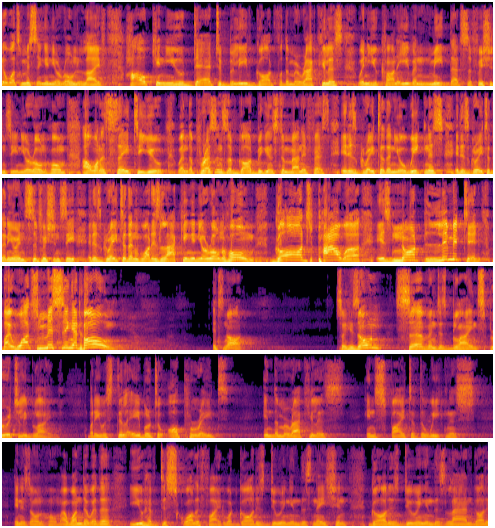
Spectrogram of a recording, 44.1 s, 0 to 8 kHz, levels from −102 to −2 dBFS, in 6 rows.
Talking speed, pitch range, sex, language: 165 wpm, 110-170 Hz, male, English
